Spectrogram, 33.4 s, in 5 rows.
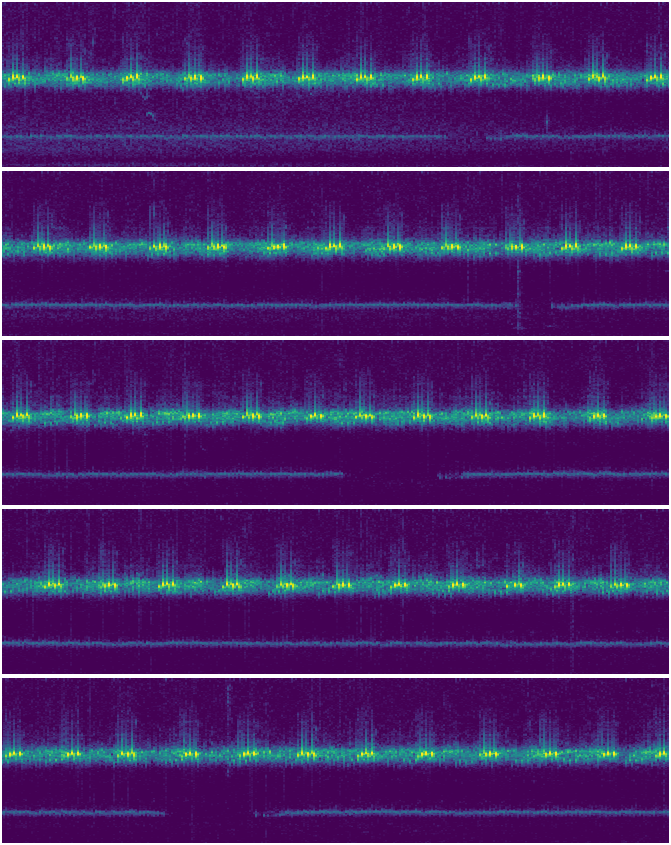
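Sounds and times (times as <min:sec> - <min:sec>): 
faint low rumble: 0:00.0 - 0:04.8
lower continuous tone: 0:00.0 - 0:06.2
crickets chirping: 0:00.0 - 0:33.3.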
